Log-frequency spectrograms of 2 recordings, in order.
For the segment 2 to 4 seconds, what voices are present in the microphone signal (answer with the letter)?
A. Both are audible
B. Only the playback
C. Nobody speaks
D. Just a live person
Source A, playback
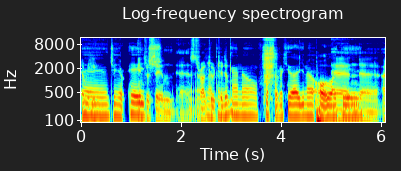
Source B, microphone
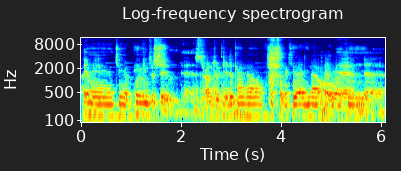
B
